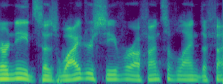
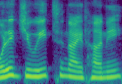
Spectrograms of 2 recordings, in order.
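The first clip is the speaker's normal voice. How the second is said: voice pitched very high; 9 semitones higher than usual. Imitating what his mother will say on the phone: imitating his mother. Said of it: "She's gonna say".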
